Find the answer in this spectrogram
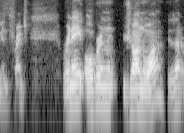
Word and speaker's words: Auberjonois: But that actor, Rene I'm good luck pronouncing his name in French. Rene Auberjonois, is that right? Auberjonois, something like that.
